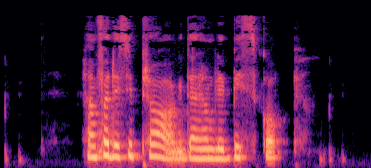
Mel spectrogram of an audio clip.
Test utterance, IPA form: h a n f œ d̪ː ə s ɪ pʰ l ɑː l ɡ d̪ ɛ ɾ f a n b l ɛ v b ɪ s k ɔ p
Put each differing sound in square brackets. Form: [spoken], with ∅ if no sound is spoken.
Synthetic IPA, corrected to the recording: h a n f œ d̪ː ə s ɪ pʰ [ɾ] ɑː [∅] ɡ d̪ [æ] ɾ [h] a n b l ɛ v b ɪ s k ɔ p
